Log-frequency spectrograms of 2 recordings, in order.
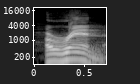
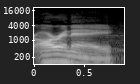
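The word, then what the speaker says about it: Arene: Arin. Arin. I always say I always say Arena or RNA, but his name is supposed to be pronounced Aren.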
